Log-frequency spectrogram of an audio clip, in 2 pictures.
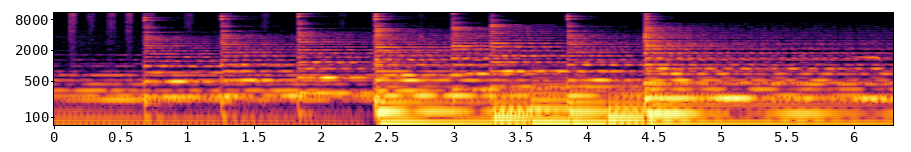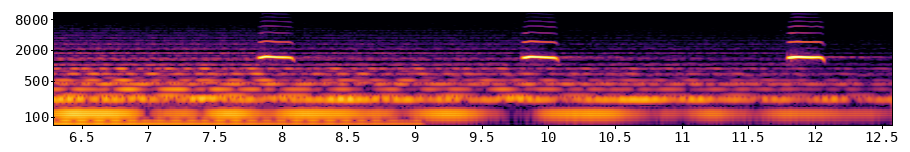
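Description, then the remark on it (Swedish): An owl calls three times during its breeding season, short sharp cries spaced about two seconds apart, heard over a sustained musical backdrop that begins with a busy instrumental passage. No one speaks. “Det är fortplantningshormonerna som tryckt på play nu när ugglorna häckar.”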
